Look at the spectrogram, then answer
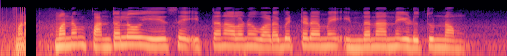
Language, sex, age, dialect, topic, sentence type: Telugu, male, 31-35, Telangana, agriculture, statement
